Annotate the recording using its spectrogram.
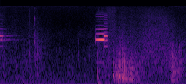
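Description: A mobile phone's electronic ringtone sounds once more in a short high burst about a second and a half in, then cuts off.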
